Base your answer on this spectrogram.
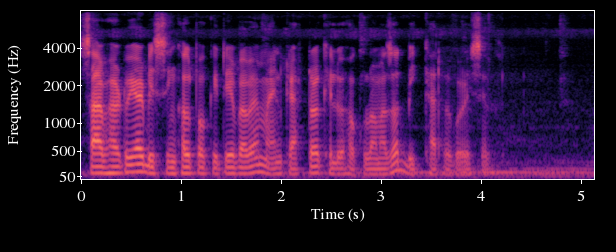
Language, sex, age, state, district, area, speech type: Assamese, male, 18-30, Assam, Jorhat, urban, read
